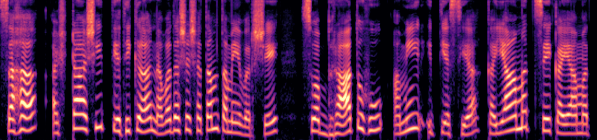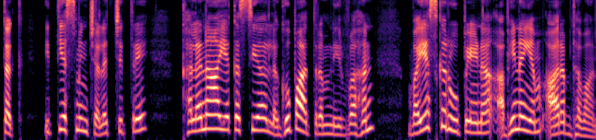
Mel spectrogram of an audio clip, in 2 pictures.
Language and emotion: Sanskrit, neutral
